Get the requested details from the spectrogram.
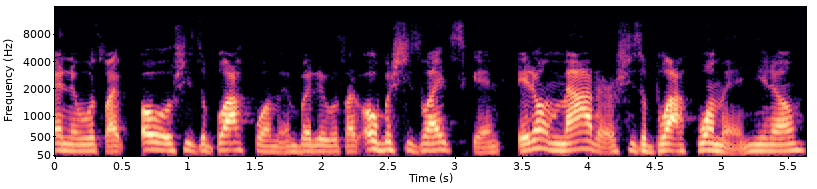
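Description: A woman's very deep, low voice at a fairly quick pace with hardly any pauses and ordinary pitch variation, the sound dry and close with no echo against a quiet background. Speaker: podcast co-host. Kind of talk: casual chat.

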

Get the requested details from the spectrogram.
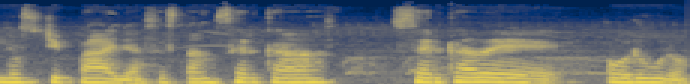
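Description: Fairly slow and medium in pitch, a woman speaks with a dark, mellow tone. The recording is very clean, with a silent background. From Dominican Republic. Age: 20s. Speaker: traveler and storyteller. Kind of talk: personal testimony.

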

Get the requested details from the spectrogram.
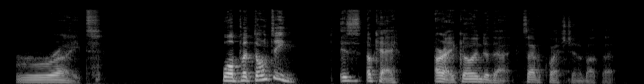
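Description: With very wide pitch swings and big swings in loudness, a man of medium pitch speaks at a moderate pace, leaving long, frequent pauses. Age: 40s. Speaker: podcast co-host. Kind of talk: casual chat.

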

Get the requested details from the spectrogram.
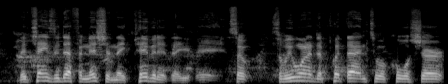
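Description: Someone speaks in an American accent with noticeable background noise. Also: man. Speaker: entrepreneur, real estate agent and clothing brand owner. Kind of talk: casual chat. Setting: Instagram live video.

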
